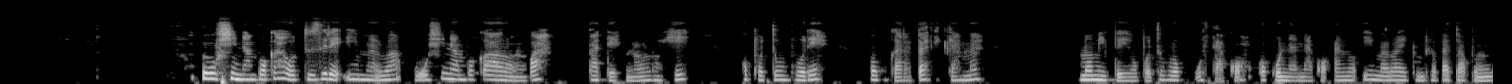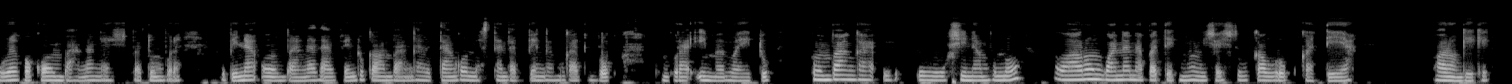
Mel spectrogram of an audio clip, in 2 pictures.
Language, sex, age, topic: Oshiwambo, female, 25-35, finance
